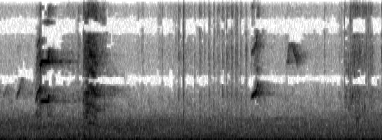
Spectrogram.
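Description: A singing honeyeater gives a few sharp, high chirps in scattered bursts over a steady low rumble of background noise.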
